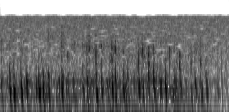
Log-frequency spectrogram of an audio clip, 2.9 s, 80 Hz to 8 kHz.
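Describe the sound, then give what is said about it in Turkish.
Rapid hoofbeats of a horse galloping at full speed: a quick, steady clip-clop of many dull, low thuds in a driving rhythm that runs throughout, with no voices. “Kabe'ye doğru atını 4 dala koşturuyor.”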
